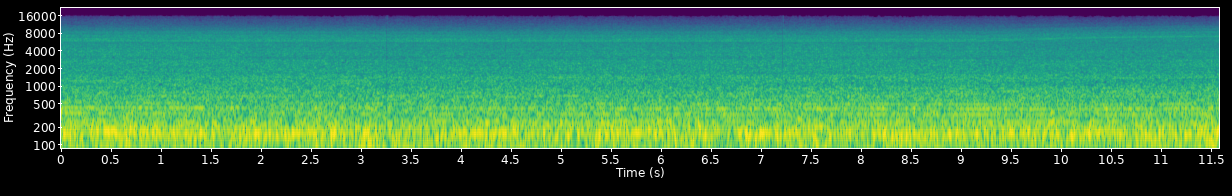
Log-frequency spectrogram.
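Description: A propeller engine hums steadily as a small plane taxis.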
